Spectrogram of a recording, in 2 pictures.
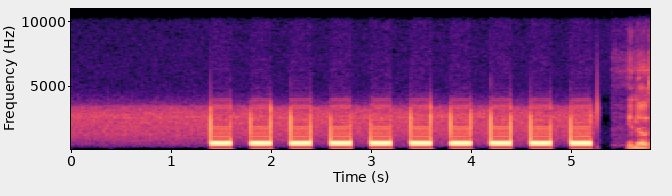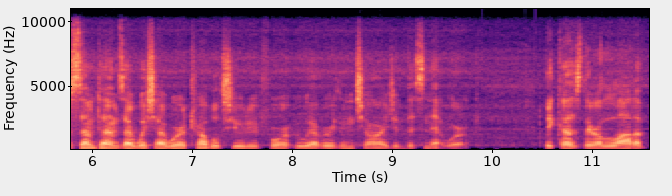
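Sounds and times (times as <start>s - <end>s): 
telephone dialing tones on a Chicago dial tone line: 1.4s - 5.3s
speech: 5.6s - 9.9s, 10.5s - 11.5s.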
